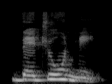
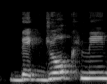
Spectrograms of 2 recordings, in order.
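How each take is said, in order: First: No K sound is pronounced inside the word. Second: A K sound is pronounced inside the word. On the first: The speaker calls it right. "K is silent" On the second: The speaker calls it wrong. "We won't say K. Dejokne no"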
